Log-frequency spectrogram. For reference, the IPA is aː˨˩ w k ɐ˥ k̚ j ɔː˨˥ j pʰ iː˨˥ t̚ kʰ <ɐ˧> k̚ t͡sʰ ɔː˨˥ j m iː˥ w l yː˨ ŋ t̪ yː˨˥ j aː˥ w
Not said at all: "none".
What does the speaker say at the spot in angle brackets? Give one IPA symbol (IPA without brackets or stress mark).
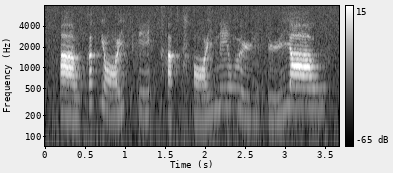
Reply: ɐ˨˥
